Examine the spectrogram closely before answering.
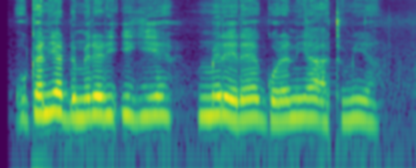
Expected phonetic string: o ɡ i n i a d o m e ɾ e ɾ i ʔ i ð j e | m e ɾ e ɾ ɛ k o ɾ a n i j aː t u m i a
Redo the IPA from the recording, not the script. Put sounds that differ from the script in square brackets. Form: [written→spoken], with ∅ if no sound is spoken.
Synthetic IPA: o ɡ [i→a] n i a d o m e ɾ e ɾ i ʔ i [ð→ɣ] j e | m e ɾ e ɾ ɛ [k→ɡ] o ɾ a n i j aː t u m i a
